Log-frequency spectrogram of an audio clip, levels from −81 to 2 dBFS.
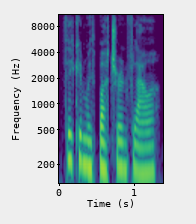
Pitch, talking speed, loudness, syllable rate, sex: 175 Hz, 215 wpm, -19 LUFS, 5.4 syllables/s, female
